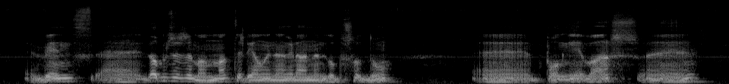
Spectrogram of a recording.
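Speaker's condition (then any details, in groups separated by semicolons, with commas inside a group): Cerebral palsy; uses wheelchair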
